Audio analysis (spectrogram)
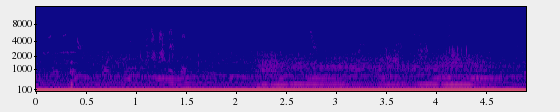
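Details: Desi goats and their kids on a goat farm; a drawn-out, steady nasal bleat lasting about two seconds follows a shorter earlier call, over soft farmyard rustling.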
